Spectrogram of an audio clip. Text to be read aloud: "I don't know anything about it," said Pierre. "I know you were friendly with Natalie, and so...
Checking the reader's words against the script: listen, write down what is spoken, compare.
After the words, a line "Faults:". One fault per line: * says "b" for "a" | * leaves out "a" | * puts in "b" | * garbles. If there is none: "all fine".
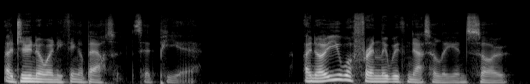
"I do know anything about it," said Pierre. "I know you were friendly with Natalie, and so...
Faults:
* says "do" for "don't"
